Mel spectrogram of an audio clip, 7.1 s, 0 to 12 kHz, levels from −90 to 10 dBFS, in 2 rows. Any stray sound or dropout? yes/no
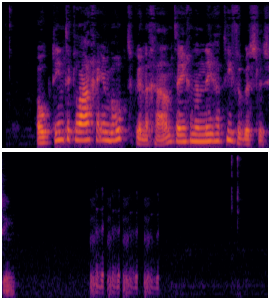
yes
